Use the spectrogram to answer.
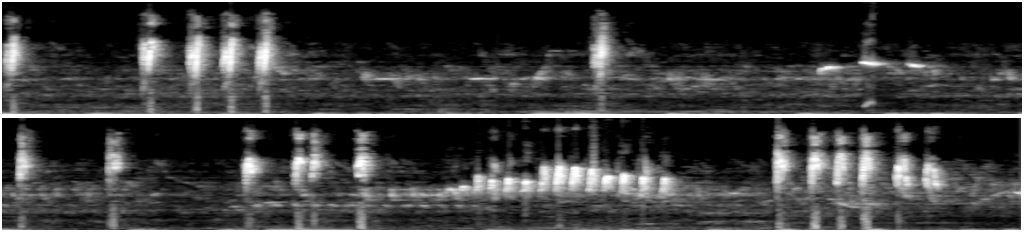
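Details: Konin bird in full lively song, offered as therapy for a konin that rarely sings: spaced clusters of sharp high chirps, thin whistles, and a fast buzzy trill near the end.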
